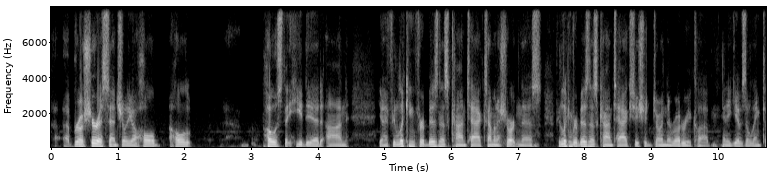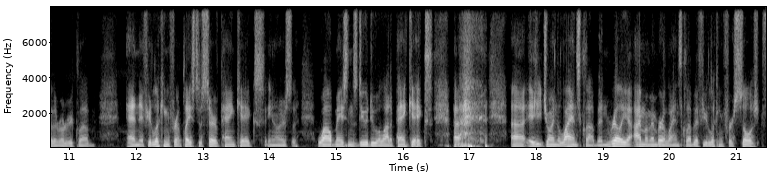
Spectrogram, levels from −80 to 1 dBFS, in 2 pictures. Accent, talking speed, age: American, 240 wpm, 30-49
